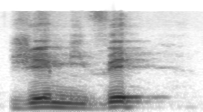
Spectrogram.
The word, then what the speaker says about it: GMV: Então, Via Varejo veio aí com mais um resultado forte em termos de receita, expansão de GMV, né, que é Gross Merchandise Value. Tá, a pronúncia tá certa aí? Tá.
